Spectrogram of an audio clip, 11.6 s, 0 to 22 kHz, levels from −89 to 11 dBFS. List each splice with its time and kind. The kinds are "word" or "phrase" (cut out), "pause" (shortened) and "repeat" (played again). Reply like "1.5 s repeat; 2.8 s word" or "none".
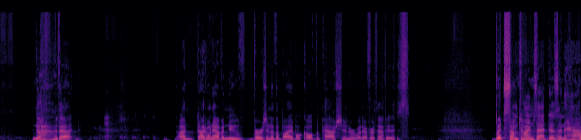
1.2 s word; 4.9 s pause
